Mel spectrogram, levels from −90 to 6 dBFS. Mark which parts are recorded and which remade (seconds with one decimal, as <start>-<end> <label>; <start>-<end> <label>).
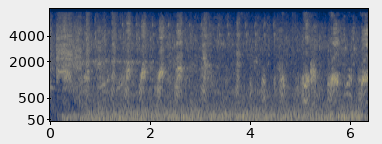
0.0-2.9 recorded; 2.9-6.4 remade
